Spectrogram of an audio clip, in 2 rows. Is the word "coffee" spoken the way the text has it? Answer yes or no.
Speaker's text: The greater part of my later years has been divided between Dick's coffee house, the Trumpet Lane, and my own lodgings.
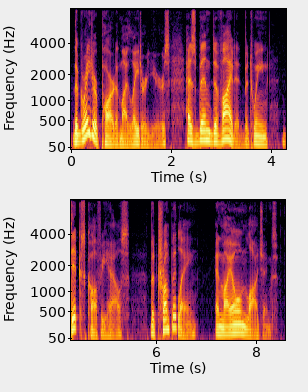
yes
